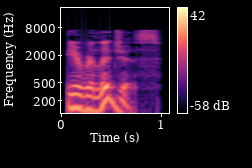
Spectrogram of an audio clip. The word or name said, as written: irreligious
